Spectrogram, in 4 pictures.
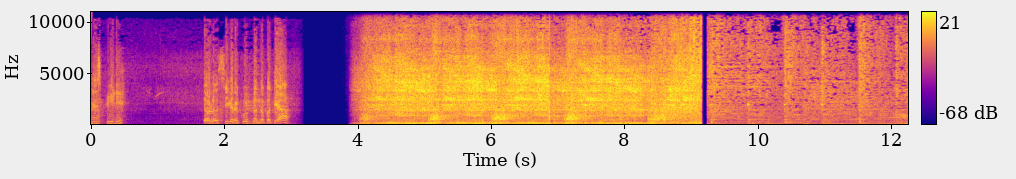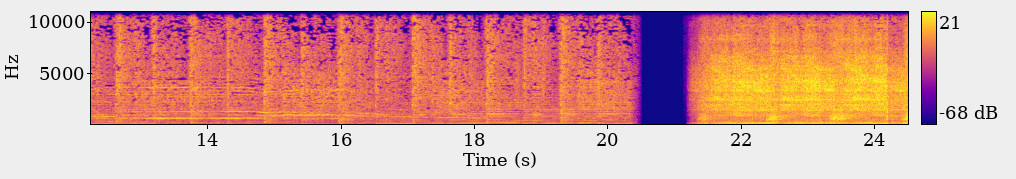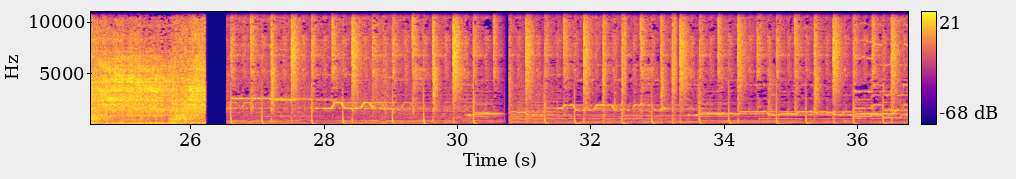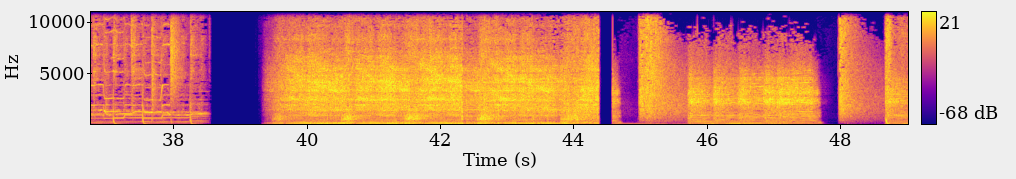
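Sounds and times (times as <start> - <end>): motorcycle engine revving: 3.9 - 9.2, 21.2 - 26.2, 39.4 - 44.4
electronic music: 26.6 - 38.5, 48.7 - 49.0.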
